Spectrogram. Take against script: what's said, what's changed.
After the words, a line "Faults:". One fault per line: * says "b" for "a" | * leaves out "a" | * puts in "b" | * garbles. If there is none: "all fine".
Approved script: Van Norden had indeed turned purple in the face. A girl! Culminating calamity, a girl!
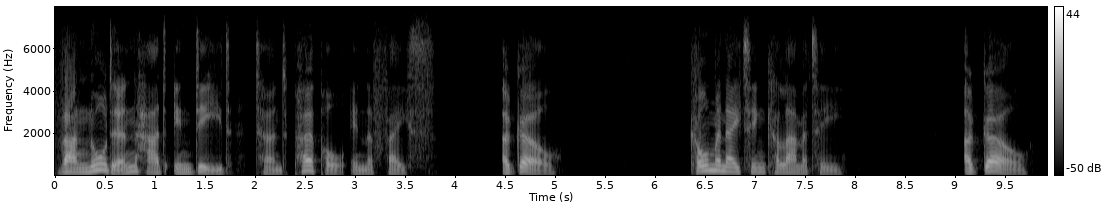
Van Norden had indeed turned purple in the face. A girl! Culminating calamity, a girl!
Faults:
all fine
